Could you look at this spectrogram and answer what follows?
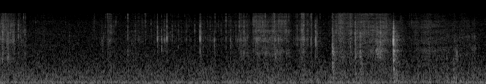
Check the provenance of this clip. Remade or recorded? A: recorded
